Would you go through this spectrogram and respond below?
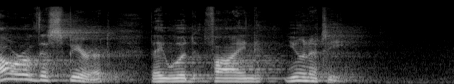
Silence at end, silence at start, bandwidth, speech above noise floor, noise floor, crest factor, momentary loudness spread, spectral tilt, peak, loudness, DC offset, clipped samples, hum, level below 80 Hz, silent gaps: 0.95 s; 0 s; 16 kHz; 35 dB; -54 dBFS; 18 dB; 13 LU; -6.5 dB/octave; -4 dBFS; -20 LUFS; under 0.1%; under 0.1%; none; -62 dBFS; none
